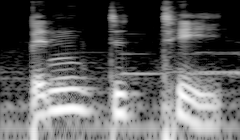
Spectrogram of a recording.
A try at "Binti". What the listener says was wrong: You are speaking to Binti, but just don't forget that this D is silent. It's Binti silent D. silent. Silent. Quiet. Like the L in almond.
